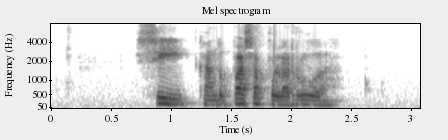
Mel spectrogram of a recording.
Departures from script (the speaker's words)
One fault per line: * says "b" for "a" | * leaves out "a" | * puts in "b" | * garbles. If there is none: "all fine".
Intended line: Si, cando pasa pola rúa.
all fine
